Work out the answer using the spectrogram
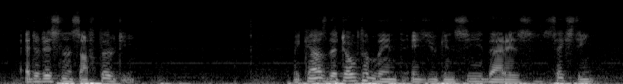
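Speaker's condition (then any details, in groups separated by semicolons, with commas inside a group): No condition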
